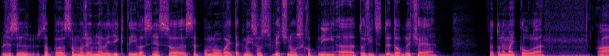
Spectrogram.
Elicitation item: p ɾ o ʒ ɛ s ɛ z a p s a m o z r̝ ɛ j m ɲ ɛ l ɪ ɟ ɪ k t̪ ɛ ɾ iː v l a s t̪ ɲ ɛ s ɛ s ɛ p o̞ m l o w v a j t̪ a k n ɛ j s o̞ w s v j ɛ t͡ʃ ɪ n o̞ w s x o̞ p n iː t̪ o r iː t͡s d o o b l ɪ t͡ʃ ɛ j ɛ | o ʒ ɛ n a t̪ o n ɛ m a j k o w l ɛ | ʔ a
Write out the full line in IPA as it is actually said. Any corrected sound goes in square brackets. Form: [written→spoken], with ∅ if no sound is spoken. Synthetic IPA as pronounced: p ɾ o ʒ ɛ s ɛ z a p s a m o z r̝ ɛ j m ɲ ɛ l ɪ ɟ ɪ k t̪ ɛ ɾ iː v l a s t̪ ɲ ɛ s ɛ s ɛ p o̞ m l o w v a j t̪ a k n ɛ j s o̞ w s v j ɛ t͡ʃ ɪ n o̞ w s x o̞ p n iː t̪ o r iː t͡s d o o b l ɪ t͡ʃ ɛ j ɛ | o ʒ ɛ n a t̪ o n ɛ m a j k o w l ɛ | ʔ a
